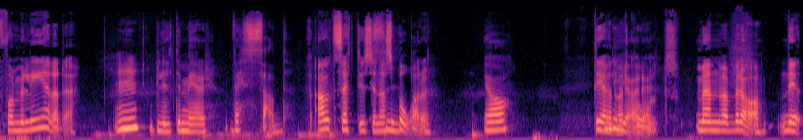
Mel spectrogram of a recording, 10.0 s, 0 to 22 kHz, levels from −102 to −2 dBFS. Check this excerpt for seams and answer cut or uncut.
uncut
